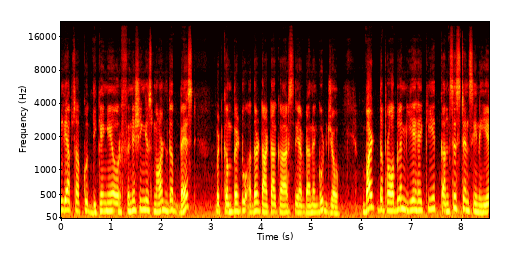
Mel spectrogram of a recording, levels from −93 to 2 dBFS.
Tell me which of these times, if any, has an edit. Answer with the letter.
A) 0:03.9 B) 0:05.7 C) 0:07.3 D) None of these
D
